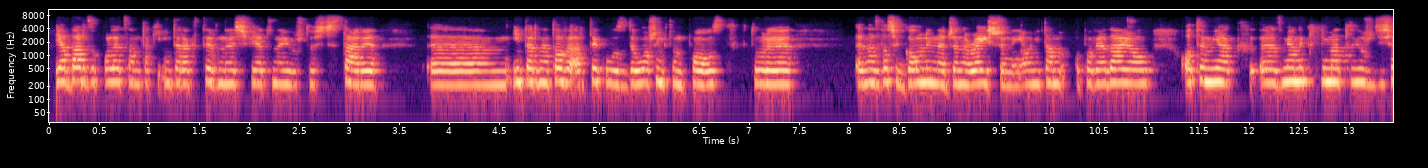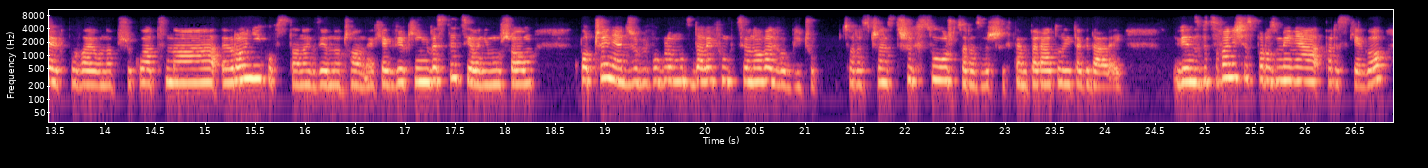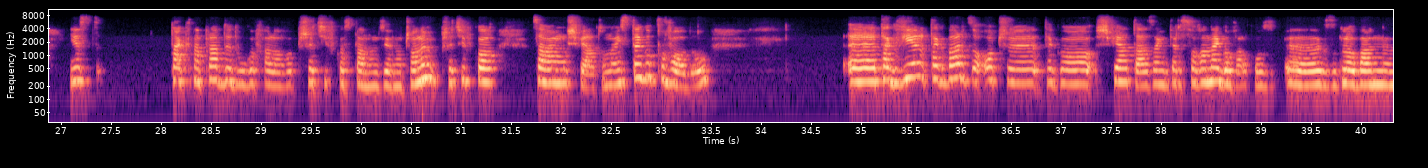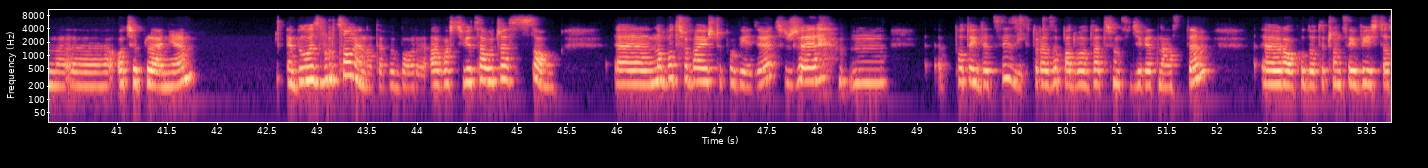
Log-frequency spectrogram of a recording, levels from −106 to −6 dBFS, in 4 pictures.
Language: Polish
